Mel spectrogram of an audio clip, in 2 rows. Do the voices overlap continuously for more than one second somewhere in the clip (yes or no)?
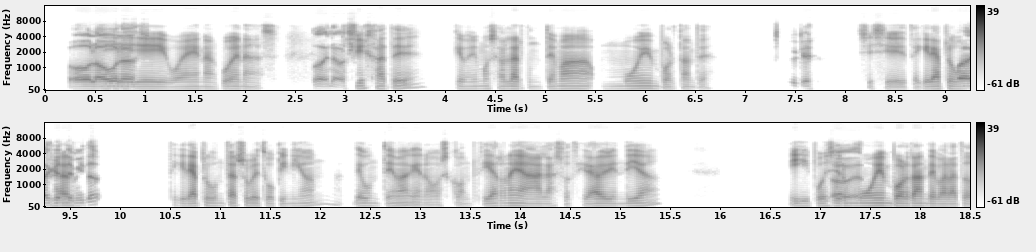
no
